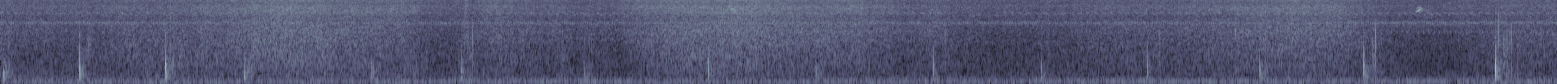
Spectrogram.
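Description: Footsteps tap slowly and evenly on pavement.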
